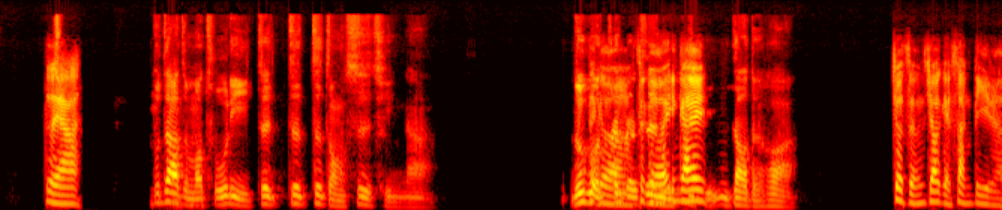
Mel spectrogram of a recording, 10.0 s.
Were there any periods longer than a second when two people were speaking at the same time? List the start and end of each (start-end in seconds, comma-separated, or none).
5.9-7.1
